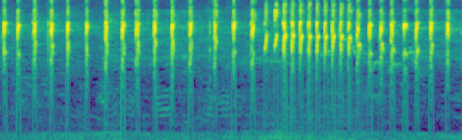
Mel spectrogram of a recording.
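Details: Lovebird chirping played as training audio for other lovebirds: evenly spaced sharp, high notes that speed into a denser burst midway before easing back to a steady beat, over a faint low rumble.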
